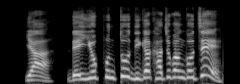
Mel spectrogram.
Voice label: anger; monologue

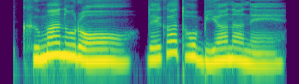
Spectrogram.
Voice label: sadness, monologue

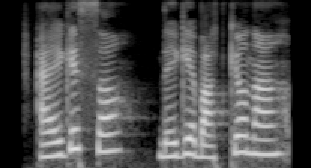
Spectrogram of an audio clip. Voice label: joy; monologue

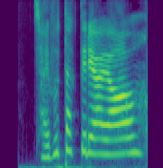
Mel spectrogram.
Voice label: fluster, monologue

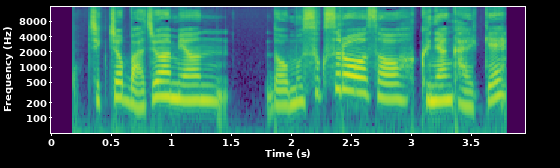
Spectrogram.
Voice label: shy; monologue

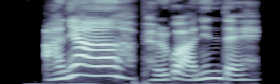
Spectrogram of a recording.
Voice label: fluster; monologue

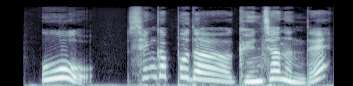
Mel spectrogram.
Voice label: surprise, monologue

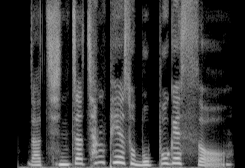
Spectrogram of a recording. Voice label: shy; monologue

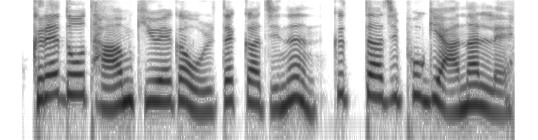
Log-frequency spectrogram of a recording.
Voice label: excitement

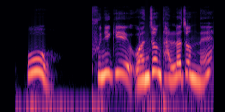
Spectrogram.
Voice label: surprise, monologue

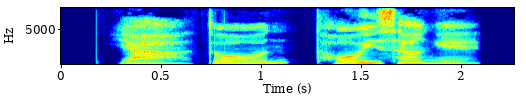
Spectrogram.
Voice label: sulk, monologue

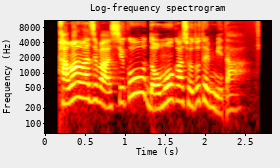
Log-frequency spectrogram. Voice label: neutral, monologue

